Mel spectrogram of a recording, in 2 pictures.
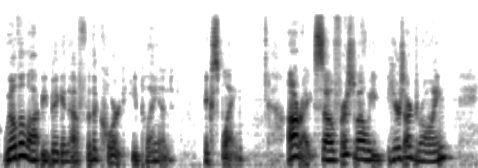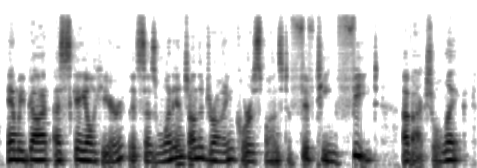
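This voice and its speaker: Her voice sits at a medium pitch with vocal fry, and this woman's intonation is lively. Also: moderate pace, very clean recording, silent background. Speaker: math teacher. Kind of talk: recorded lesson.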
